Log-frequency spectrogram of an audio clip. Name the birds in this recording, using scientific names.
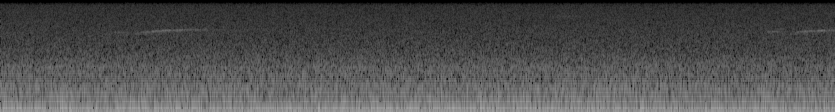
Contopus virens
